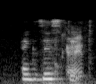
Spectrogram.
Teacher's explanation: word is exist okay and we would pronounce that t but when we add the ed ending on the end and we make it past tense the word is now existed and that t then changes to a uh d sound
